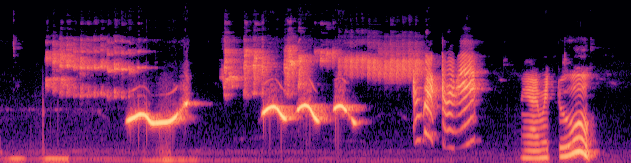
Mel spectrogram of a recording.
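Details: Talking pet ring-necked parakeet imitating sounds: clear wavering whistles, then harsh buzzy notes and short nasal squawks, heard indoors with a person repeatedly saying a word and brief music.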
